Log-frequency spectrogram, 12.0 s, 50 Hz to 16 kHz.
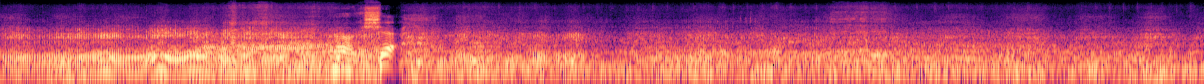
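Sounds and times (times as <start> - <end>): dirt bike engines revving: 0.0 - 12.0.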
